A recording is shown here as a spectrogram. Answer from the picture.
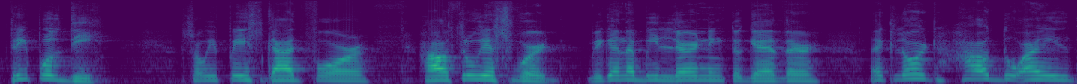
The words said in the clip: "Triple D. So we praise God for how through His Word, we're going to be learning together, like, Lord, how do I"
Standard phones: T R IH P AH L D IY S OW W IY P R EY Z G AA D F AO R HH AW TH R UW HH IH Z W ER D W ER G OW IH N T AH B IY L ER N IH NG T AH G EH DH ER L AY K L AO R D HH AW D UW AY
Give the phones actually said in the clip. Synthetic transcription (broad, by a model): T R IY P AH L D IY S OW W IY P R EY S G AA D F AO R HH AW TH R UW HH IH S W ER D W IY G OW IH N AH B IY L ER N IH NG T AH G EH DH ER L AY K L AO R D HH AW D UW AY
